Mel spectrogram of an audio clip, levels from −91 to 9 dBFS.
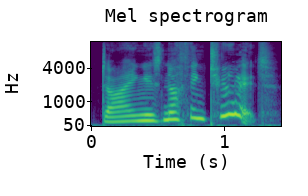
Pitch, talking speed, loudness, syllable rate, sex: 285 Hz, 210 wpm, -13 LUFS, 6.1 syllables/s, female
